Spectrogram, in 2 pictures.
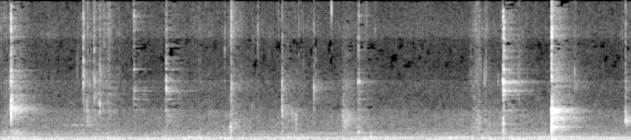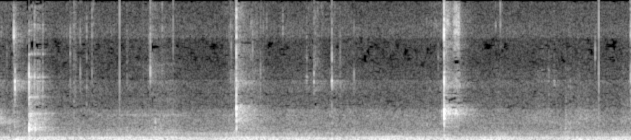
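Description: Faint, scattered clicks and light knocks of metal tongs against a ceramic bowl as pieces of boiled chicken are set into a grated-coconut mixture, with a soft squish of the food, over a faint steady background hum.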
